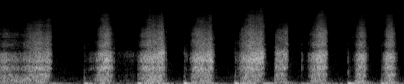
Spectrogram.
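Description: Two pencil erasers with metal ferrules scratch and rub against the same foam microphone windscreen. The result is a string of short, rough scratching bursts with a broad, muffled midrange texture, soft low thumps and brief gaps of quiet between strokes.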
